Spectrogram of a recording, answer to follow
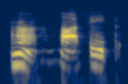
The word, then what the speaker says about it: आसीत्: Asit.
